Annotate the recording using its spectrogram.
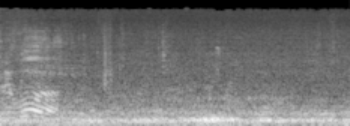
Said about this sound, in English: Just as we finish talking, a Ukrainian jet flies above.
